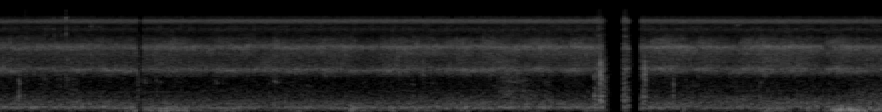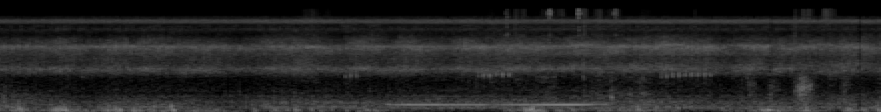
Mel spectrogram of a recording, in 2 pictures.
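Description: Steady high-pitched chirring background, with a few soft low thumps in the second half and a brief low hum about thirteen seconds in.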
